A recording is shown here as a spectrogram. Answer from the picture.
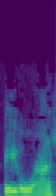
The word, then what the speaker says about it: POH: POH, zeg ik dat goed? Ja.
